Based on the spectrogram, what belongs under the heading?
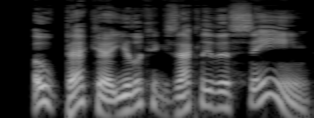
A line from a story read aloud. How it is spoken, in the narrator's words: the girl cried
